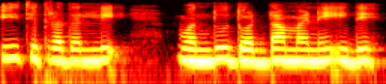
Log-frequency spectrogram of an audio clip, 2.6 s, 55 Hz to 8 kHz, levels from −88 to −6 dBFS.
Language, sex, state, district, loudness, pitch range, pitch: Kannada, female, Karnataka, Bidar, -15 LUFS, 215-230 Hz, 220 Hz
